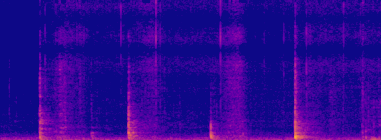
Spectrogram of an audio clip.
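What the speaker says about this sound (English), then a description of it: "let's flip this over one time. Just flip it over just like that." Four sharp, separate clacks and scrapes ring out as a grilled cheese sandwich is flipped in a Power XL cooker, spaced unevenly over a low background hum, with no talking.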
